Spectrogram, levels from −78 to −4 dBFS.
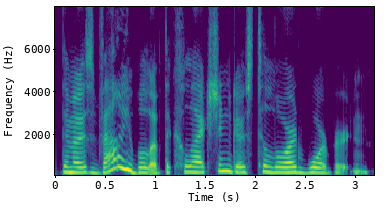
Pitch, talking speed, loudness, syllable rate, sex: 245 Hz, 190 wpm, -15 LUFS, 5.3 syllables/s, female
